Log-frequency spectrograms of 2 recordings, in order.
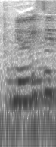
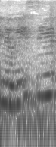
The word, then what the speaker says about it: Nueces: Nueces River, is that what you're going to say? Yeah. And how do you say Nueces? Do you say Nueces or Nueces?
